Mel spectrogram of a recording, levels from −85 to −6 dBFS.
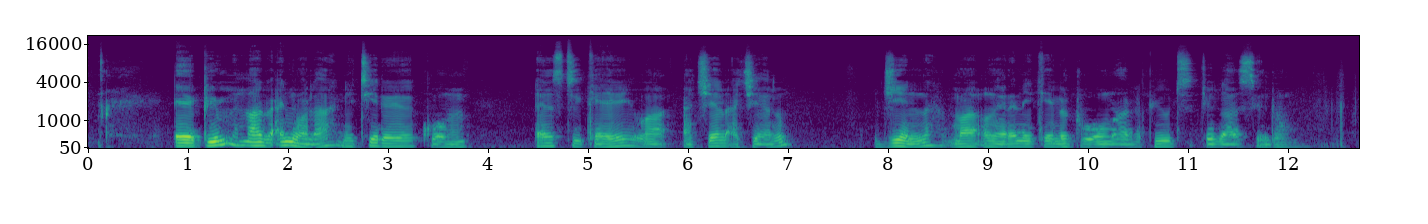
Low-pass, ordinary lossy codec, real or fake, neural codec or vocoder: none; none; fake; codec, 44.1 kHz, 3.4 kbps, Pupu-Codec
